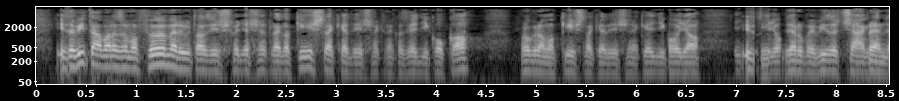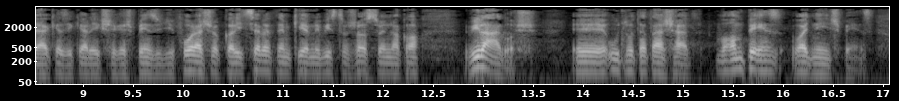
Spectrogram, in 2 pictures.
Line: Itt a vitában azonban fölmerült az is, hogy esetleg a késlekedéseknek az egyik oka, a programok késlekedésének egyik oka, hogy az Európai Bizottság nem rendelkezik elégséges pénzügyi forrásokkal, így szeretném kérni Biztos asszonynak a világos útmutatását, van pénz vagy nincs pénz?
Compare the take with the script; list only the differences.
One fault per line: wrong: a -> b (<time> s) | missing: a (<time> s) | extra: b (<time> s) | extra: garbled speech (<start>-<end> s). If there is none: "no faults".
missing: oka (6.3 s)
extra: garbled speech (7.0-7.5 s)
missing: nem (8.3 s)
